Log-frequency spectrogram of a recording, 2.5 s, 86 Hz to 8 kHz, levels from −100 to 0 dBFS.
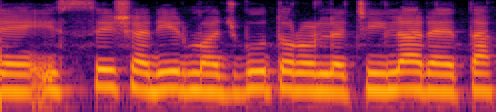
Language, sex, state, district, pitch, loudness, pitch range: Hindi, female, Chhattisgarh, Raigarh, 210 Hz, -22 LUFS, 205-220 Hz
